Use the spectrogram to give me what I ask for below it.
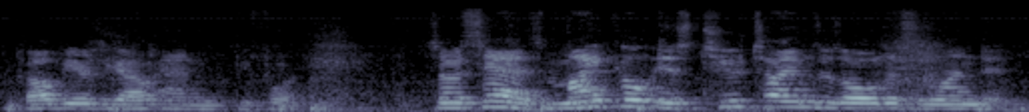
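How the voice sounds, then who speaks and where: A man's voice: on the high side, normal speed, a little hiss or hum. A man teaching a math lesson to a class, repeating key points and checking that students follow. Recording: echoey classroom from far off.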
